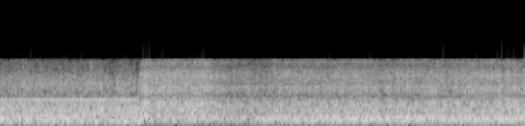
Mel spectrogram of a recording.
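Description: A fire engine's motor runs steadily on Harrison Street in Detroit during the riots, at a blaze in a block of two-story wood houses: a loud, continuous idling rumble with a rough mechanical hiss that holds even for several seconds, no voices present.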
